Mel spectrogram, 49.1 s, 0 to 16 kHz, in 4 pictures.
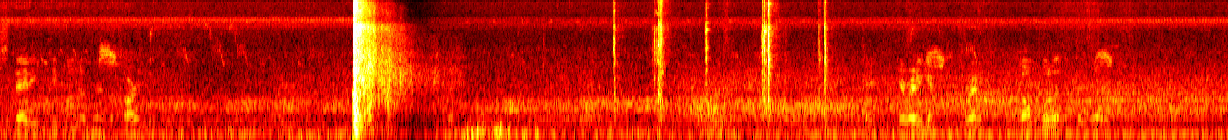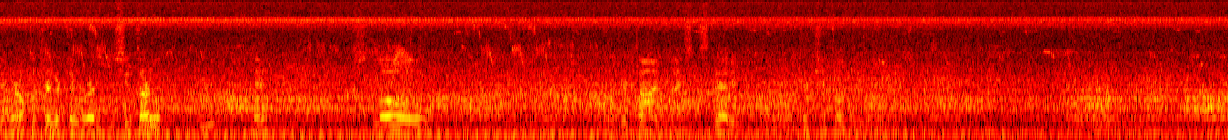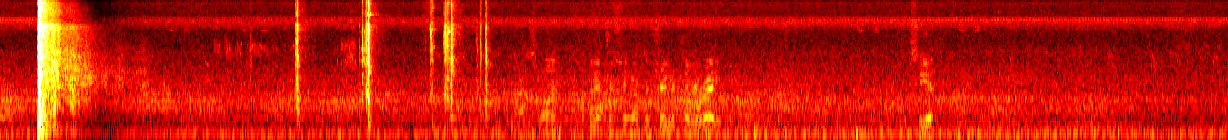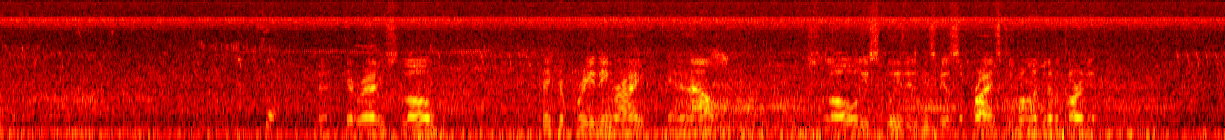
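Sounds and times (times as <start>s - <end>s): rifle shot with echo: 3.5s - 4.6s, 24.9s - 26.0s
rifle bolt clicking: 3.6s - 4.1s, 6.2s - 8.4s, 25.0s - 25.7s, 28.0s - 29.5s
light click: 28.2s - 29.5s.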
